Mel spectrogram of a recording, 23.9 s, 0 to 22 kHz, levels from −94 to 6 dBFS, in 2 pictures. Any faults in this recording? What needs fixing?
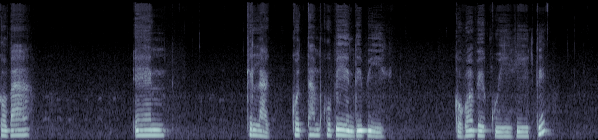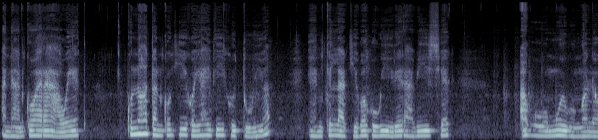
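Nothing here needs fixing, since I didn't hear any technical faults anywhere in this speech recording.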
